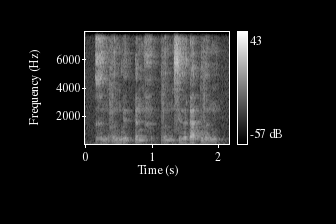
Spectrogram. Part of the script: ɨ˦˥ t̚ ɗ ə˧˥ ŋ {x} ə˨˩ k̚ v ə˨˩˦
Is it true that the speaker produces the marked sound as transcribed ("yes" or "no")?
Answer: no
